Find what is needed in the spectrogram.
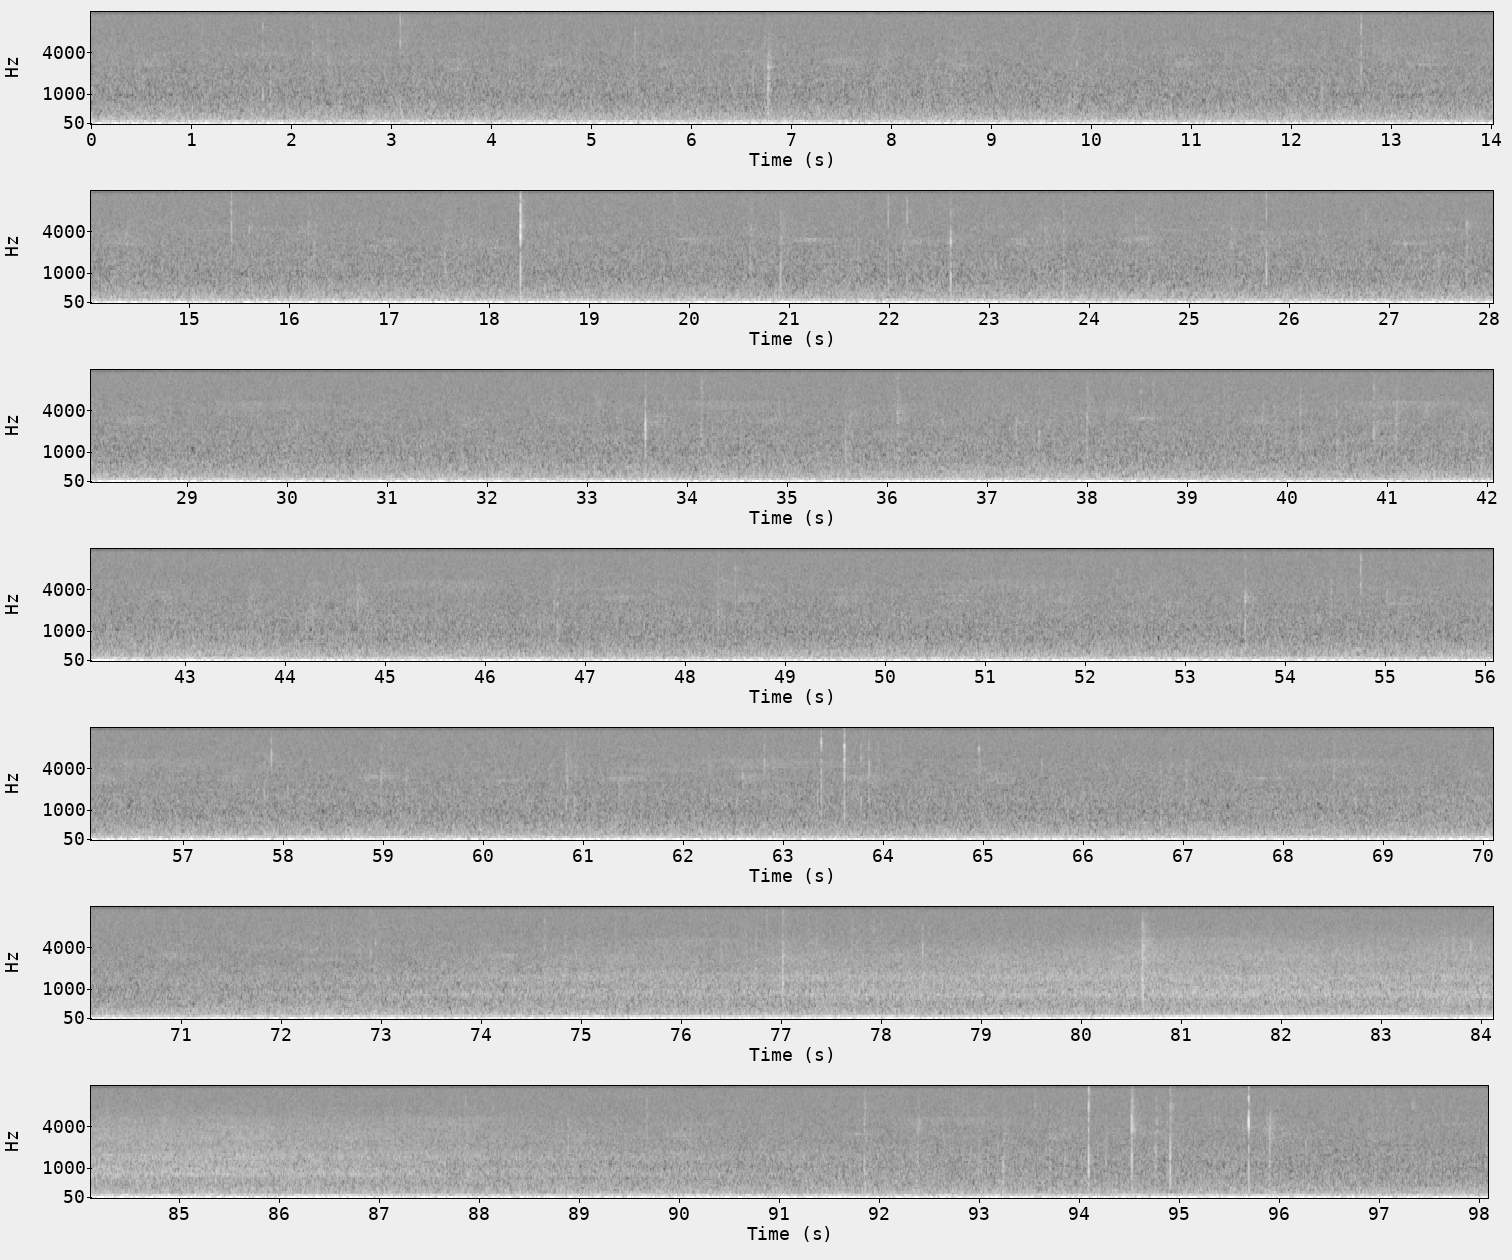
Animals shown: forest ambience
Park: Acadia National Park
